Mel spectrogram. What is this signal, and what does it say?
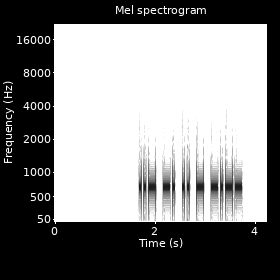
Morse code, heard as a keyed tone, about 25 wpm, 700 Hz. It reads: UNITY
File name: 5 Letter Words - First 3 Letters Given - 25wpm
